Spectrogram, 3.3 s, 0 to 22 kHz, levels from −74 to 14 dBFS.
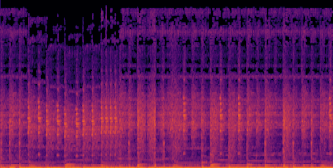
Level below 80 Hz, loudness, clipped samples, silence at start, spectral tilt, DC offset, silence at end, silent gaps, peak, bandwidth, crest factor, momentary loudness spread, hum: -12 dBFS; -14 LUFS; under 0.1%; 0 s; -3.5 dB/octave; under 0.1%; 0 s; none; 0 dBFS; over 20 kHz; 10 dB; 1 LU; none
